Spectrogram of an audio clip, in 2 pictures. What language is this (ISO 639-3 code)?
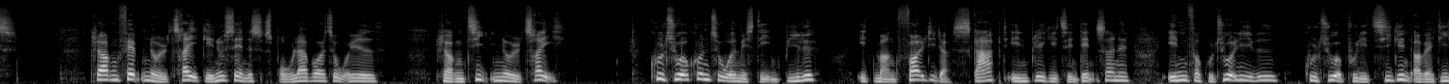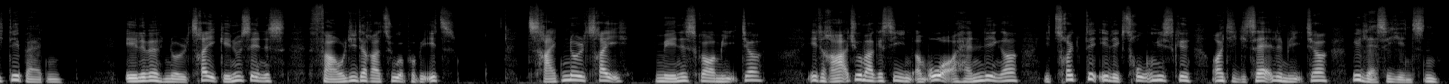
dan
